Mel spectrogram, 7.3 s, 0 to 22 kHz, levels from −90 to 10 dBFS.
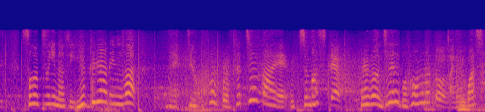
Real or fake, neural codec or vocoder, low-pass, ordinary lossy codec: fake; codec, 16 kHz, 0.5 kbps, X-Codec, HuBERT features, trained on general audio; 7.2 kHz; none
